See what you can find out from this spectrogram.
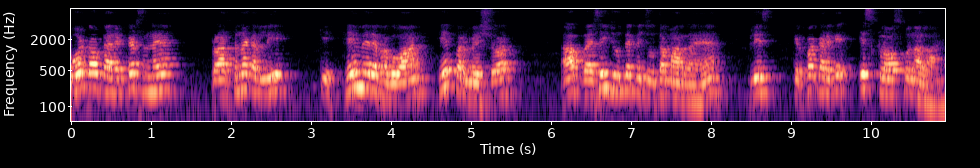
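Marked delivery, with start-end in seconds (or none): none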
